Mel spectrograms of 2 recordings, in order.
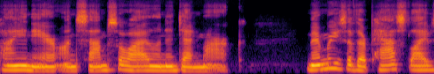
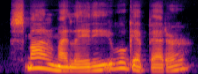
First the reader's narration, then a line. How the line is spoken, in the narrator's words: John said softly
